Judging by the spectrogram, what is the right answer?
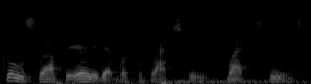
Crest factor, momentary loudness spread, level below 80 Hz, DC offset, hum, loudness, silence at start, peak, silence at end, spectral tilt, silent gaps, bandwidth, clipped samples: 16 dB; 9 LU; -64 dBFS; under 0.1%; none; -49 LUFS; 0 s; -32 dBFS; 0 s; -5.5 dB/octave; none; over 20 kHz; under 0.1%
